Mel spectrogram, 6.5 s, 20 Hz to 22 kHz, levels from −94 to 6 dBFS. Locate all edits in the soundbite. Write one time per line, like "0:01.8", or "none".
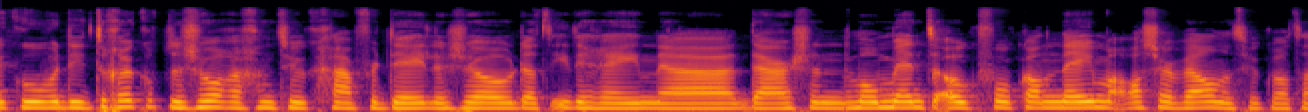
none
